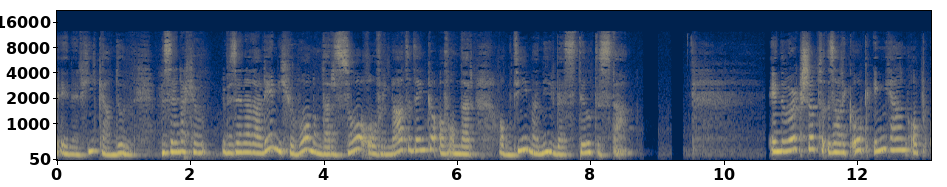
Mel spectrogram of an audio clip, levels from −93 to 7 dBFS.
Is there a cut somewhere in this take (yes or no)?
no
